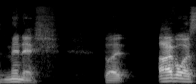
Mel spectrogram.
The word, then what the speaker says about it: Minish: I'm assuming he says Minish, but Minish? the second I would make the first I long, so it would be Minish by the rules of vowels.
